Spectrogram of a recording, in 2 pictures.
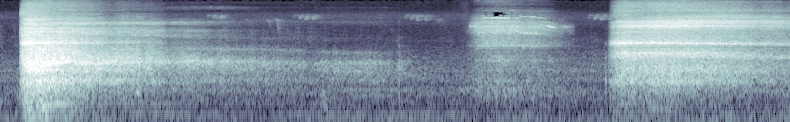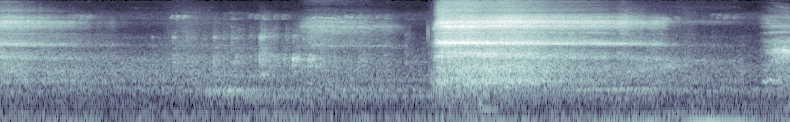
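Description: A woman breathing slowly and deeply and audibly during a core exercise. There are three long, strong breaths, each fading away over two to three seconds, with shorter, softer breaths between them. The long ones are the controlled exhales she times with each heel slide to brace the transverse abdominis.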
